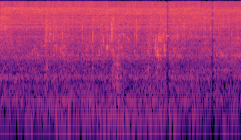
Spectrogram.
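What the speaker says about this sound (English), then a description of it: "I wash my hands before I cook" Water streams steadily from a kitchen tap while hands are washed before cooking, a continuous close hiss and splash with small shifts as hands move under the flow.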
